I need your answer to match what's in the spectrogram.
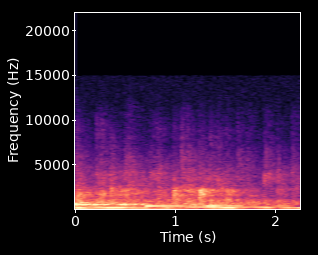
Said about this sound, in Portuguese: Se crê, meu irmão, aplaude Jesus. Diga glória a Deus.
